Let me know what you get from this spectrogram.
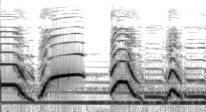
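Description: A siamang gives its haunting duet call, a run of clear, ringing whoops that glide upward and then slide back down. A steady low drone, probably music, runs beneath the calls.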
